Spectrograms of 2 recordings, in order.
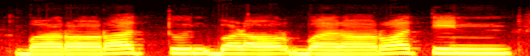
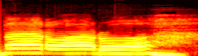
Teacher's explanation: آپ تا کو حذف کر کے وہاں پہ ہا کے اوپر وقف کریں گے، ہا والی آواز نکالیں گے، ٹھیک ہے. باروراتن جب ملا کے پڑھیں گے تو وہ تا پڑھا جائے گا باروراتن، اور جب ہم اس کے اوپر وقف کریں گے تو پھر تا نہیں پڑھیں گے، اس کو ہا پڑھیں گے باروراتن بارورا.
